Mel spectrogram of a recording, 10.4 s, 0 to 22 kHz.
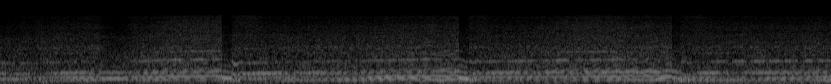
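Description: A Formula Renault race car engine holds a high, steady whine at Monza in Project Cars 2, with brief dips at each gear change roughly every three seconds, constant and close.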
